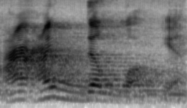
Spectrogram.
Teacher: hamzah sifatnya syiddah, kuat tekanan hurufnya. Sedangkan ain yang sebelahnya sifatnya agak lemah ya, tawassut, lunak ya. Hamzah ucapkan dengan tegas a.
